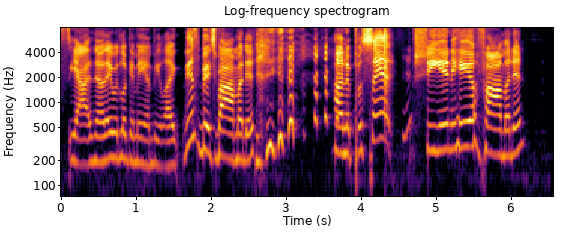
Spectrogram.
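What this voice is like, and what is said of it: Put-on accent. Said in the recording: “That's not how they talk, though. I don't know where that came from. ... Those are your accents.”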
